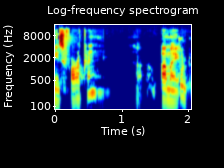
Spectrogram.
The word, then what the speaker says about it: Furkan: So you're sorry, your name is Furkan. Am I Furkan, pronouncing yes.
